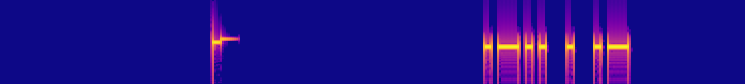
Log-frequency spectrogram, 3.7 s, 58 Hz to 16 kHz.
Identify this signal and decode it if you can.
Morse code, heard as a keyed tone, about 36 wpm, 700 Hz. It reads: LEA
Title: Top Three Letter Combinations in Words 35wpm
